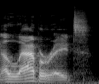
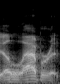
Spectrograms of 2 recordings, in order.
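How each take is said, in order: First: It is pronounced as the verb form. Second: It is pronounced as the adjective form. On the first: To explain further. The speaker calls it wrong. "I kept saying elaborate, um, which is you know to to explain further" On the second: Ornate. The speaker calls it right. "but it was actually elaborate"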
